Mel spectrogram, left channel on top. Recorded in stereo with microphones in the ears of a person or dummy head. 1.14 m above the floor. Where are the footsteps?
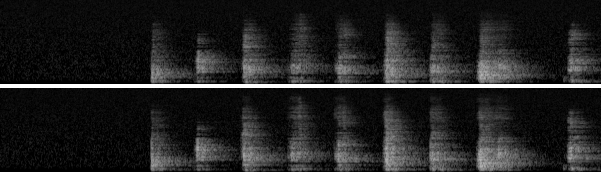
55° right (ahead or behind), 4.5 m; by 6.0 s 75° right (ahead or behind), 3.5 m.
